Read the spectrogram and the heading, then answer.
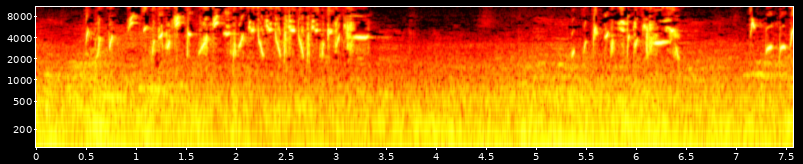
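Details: Wild European goldfinch singing: rapid tinkling, twittering phrases of high, sharply up-and-down notes, a dense three-second burst, a pause, then two shorter bursts.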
